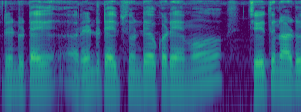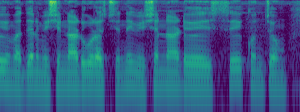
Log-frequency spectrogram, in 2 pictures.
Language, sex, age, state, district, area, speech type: Telugu, male, 18-30, Telangana, Ranga Reddy, urban, spontaneous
